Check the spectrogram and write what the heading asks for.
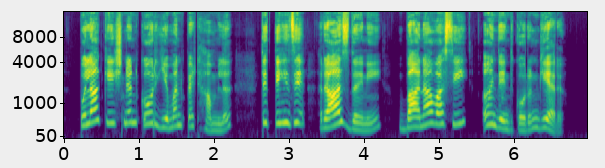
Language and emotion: Kashmiri, neutral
